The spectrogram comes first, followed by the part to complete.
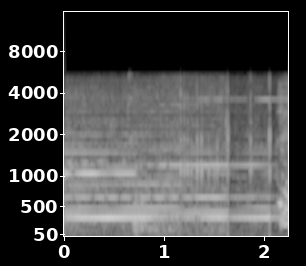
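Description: Upright piano: a held chord dying away slowly, with a couple of soft knocks near the end.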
